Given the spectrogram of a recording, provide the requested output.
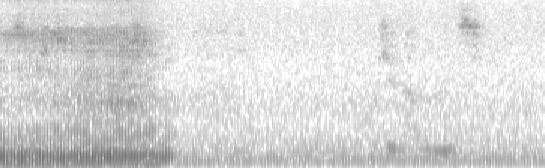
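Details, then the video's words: Chow Chow dog asleep at night, snoring with a loud, rough, droning breath for about a second, then a quiet room with faint low hum. "Chow Chow Snoring"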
